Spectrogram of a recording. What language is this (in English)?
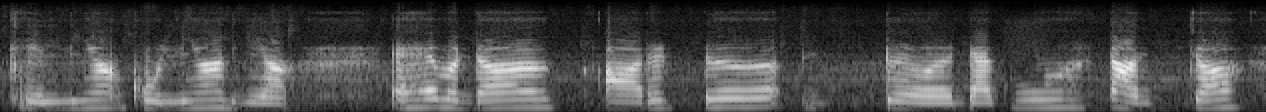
Punjabi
